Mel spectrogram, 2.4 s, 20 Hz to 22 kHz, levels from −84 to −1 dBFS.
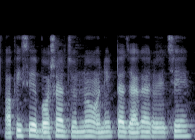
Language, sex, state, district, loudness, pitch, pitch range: Bengali, male, West Bengal, Alipurduar, -16 LUFS, 135 Hz, 130-145 Hz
